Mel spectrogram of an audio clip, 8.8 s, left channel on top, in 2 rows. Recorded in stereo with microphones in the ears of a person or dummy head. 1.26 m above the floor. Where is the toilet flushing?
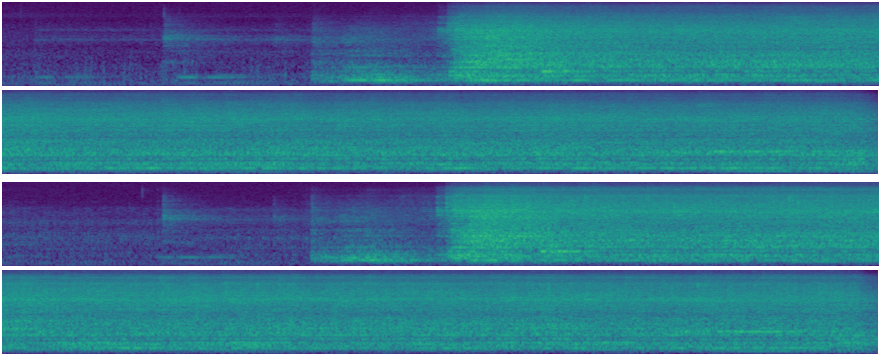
65° right (ahead or behind), 0.9 m.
